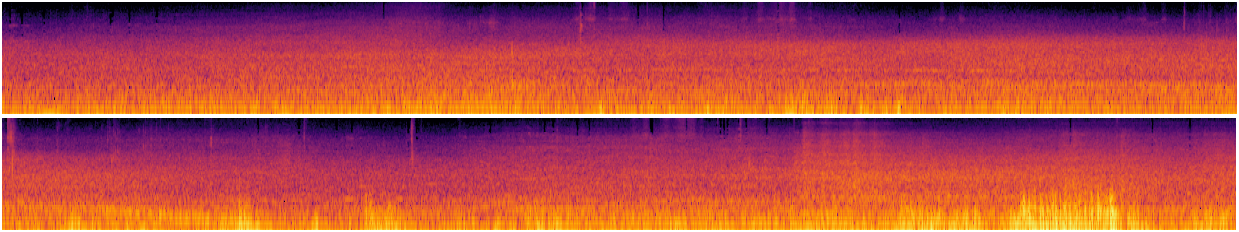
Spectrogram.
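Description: Steady low rumble of road traffic outdoors, louder in the last few seconds.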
